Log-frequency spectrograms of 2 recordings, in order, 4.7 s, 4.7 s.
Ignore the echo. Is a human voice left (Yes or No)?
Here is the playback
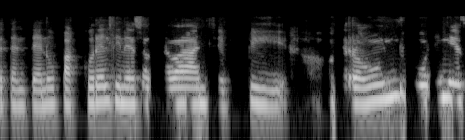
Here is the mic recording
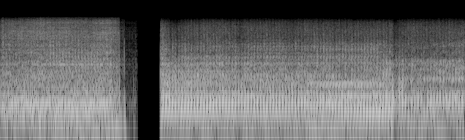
No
